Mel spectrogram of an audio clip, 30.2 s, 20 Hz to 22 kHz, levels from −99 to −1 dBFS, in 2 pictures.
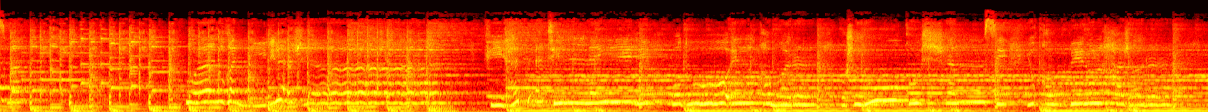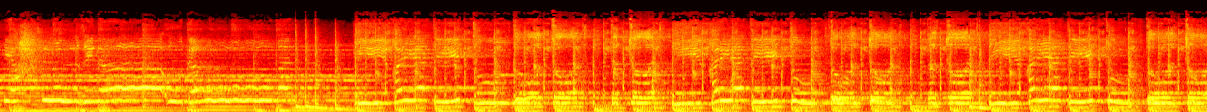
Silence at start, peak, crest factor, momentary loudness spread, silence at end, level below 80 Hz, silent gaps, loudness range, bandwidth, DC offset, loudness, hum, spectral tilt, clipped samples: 0 s; -6 dBFS; 14 dB; 5 LU; 0 s; -34 dBFS; none; 2 LU; 14 kHz; 0.8%; -21 LUFS; none; -4 dB/octave; under 0.1%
